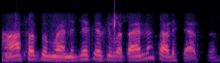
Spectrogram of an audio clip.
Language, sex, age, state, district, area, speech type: Hindi, male, 30-45, Uttar Pradesh, Azamgarh, rural, conversation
